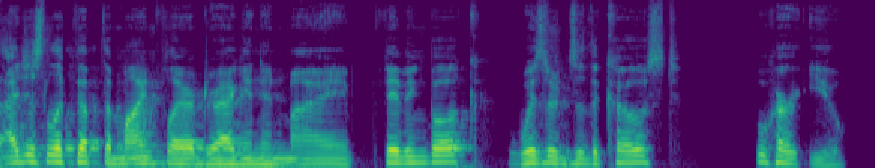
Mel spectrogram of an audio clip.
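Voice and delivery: ordinary delivery

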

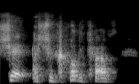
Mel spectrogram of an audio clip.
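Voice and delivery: frantic, panicked voice. After her sister yells to call the cops, the speaker retells her own panic. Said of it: "and then I was panicking".

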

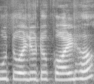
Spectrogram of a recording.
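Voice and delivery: usual speaking voice

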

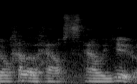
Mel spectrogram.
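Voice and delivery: usual speaking voice

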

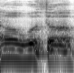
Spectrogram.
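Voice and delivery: stupid-sounding, dopey put-on voice. Retelling how the caller answered the FaceTime: imitating a dumb deep voice. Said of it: "Dumb deep voice for what?".

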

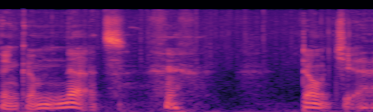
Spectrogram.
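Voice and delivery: chuckling, amused, little laugh through the words. Narrator reads a man's line to the frightened narrator, with a chuckle. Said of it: "he said with a chuckle".

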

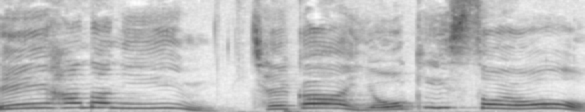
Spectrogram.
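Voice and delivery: big, high, loud, slow voice.

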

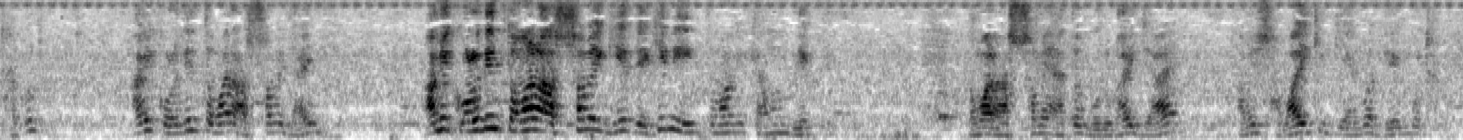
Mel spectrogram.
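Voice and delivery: usual speaking voice

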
